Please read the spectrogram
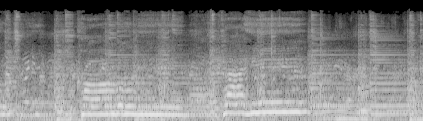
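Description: Live acoustic guitar strummed under a woman's voice singing long, held notes that slide in pitch.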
